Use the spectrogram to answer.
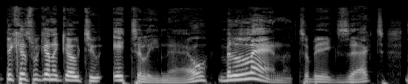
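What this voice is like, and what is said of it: Put-on posh radio voice. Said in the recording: “putting on my posh radio voice”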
